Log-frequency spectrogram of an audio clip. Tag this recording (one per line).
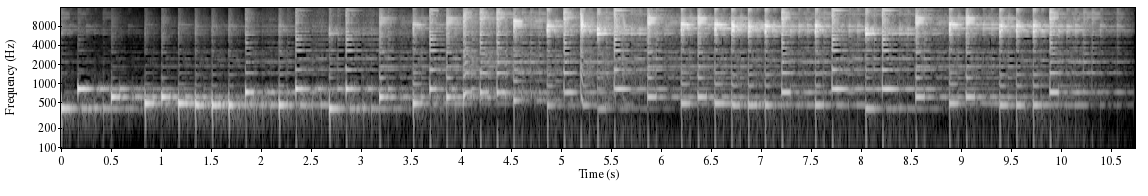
179BPM
Bass
Beat
DnB
Dream
Drum
DrumAndBass
DrumNBass
Drums
dvizion
Fast
Heavy
Lead
Loop
Melodic
Pad
Rythem
Synth
Vocal
Vocals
